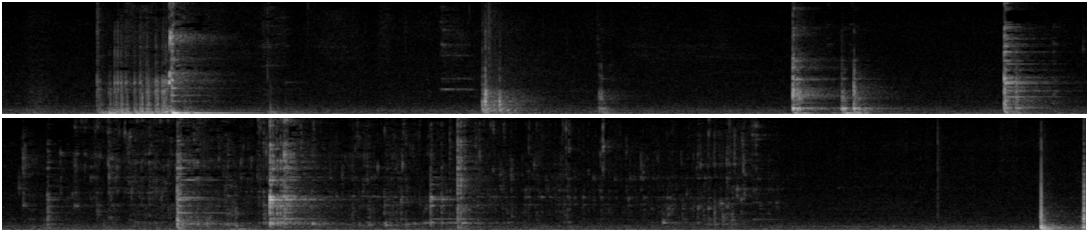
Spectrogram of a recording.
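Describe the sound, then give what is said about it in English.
Pouring a glass of wine: a thump, then irregular glugs, drips and light glassy clinks spread over several seconds, quiet and intermittent, with no one talking. “I'm going to grab a quick glass of wine.”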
